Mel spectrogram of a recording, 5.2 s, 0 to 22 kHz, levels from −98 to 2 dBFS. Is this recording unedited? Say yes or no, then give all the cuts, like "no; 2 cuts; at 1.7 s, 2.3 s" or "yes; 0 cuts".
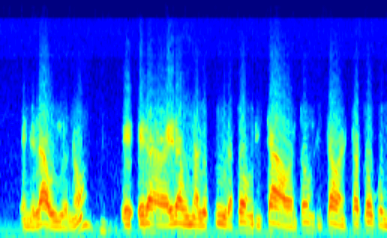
no; 1 cut; at 1.5 s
